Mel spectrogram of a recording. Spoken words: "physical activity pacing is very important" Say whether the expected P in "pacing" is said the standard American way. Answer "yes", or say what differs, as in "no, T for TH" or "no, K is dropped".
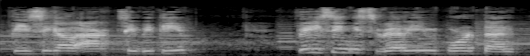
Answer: no, F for P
